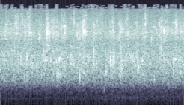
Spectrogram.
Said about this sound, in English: The warm rain falling on you has a cleansing effect. As it lands on your body, it washes away tension and stress and negativity.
